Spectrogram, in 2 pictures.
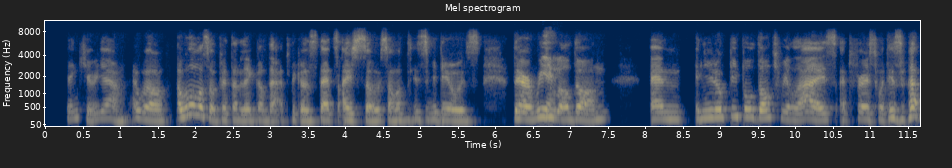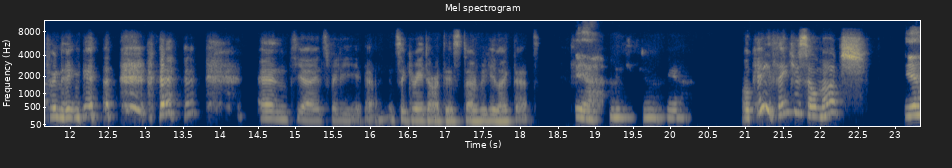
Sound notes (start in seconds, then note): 11.3 laughs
